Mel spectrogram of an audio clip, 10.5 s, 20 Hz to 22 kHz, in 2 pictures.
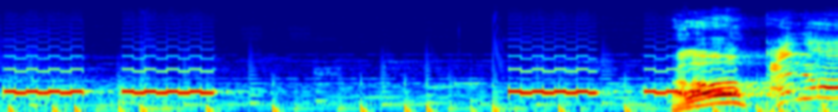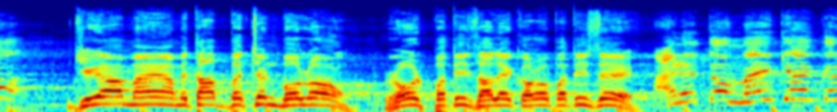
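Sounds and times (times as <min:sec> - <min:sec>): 
mobile phone ringing after placing a call: 0:00.0 - 0:01.4, 0:03.1 - 0:05.2
soft rhythmic musical backing: 0:00.0 - 0:10.4
speech: 0:04.2 - 0:10.4.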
